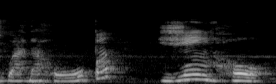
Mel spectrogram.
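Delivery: "guarda-roupa, genro" slowly, R as a strong H-like sound; teacher's slow, separated "guarda-roupa, genro" with strong R; strong R mid-word. Shown as a demonstration. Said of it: "também vai ter um som forte".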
